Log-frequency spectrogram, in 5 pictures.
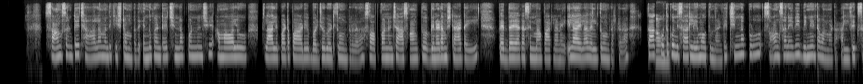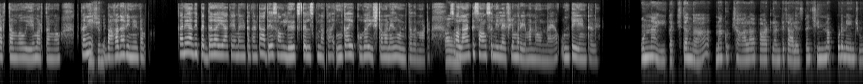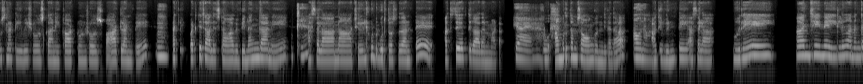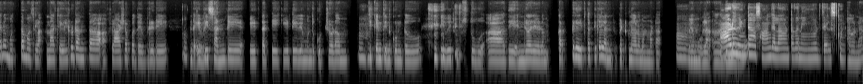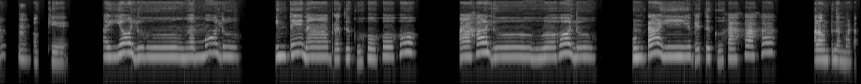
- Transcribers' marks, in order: other background noise; in English: "సాంగ్స్"; in English: "సో"; in English: "సాంగ్‌తో"; in English: "స్టార్ట్"; in English: "సాంగ్స్"; in English: "లిరిక్స్"; in English: "సాంగ్ లిరిక్స్"; tapping; in English: "సో"; in English: "సాంగ్స్"; in English: "లైఫ్‌లో"; in English: "టీవీ షోస్"; in English: "కార్టూన్ షోస్"; in English: "చైల్డ్‌హుడ్"; swallow; in English: "సో"; in English: "సాంగ్"; singing: "ఒరేయ్! ఆంజినేెలు"; in English: "చైల్డ్‌హుడ్"; in English: "ఫ్లాష్"; in English: "ఎవ్రీడే"; in English: "ఎవ్రీ సండే ఎయిట్ థర్టీకి"; in English: "ఎంజాయ్"; chuckle; in English: "కరెక్ట్‌గా ఎయిట్ థర్టీ"; in English: "సాంగ్"; singing: "అయ్యోలూ, అమ్మోలూ ఇంతేనా బ్రతుకు హో! … హా! హా! హా!"
- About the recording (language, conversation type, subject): Telugu, podcast, మీ చిన్నప్పటి జ్ఞాపకాలను వెంటనే గుర్తుకు తెచ్చే పాట ఏది, అది ఎందుకు గుర్తొస్తుంది?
